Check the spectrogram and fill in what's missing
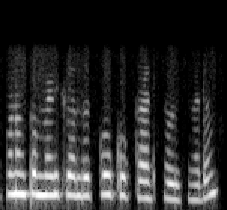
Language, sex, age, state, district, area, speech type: Odia, female, 18-30, Odisha, Koraput, urban, conversation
